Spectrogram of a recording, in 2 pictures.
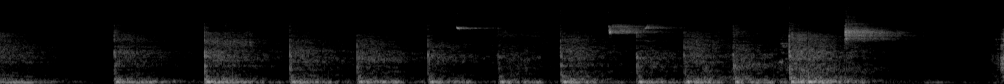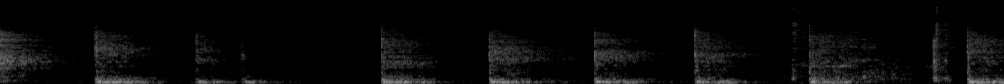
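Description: A basketball is dribbled on a hardwood floor, each bounce echoing in a large empty hall.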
